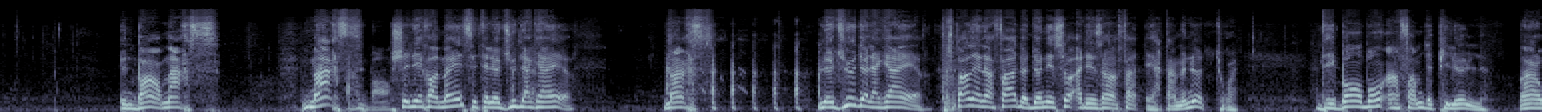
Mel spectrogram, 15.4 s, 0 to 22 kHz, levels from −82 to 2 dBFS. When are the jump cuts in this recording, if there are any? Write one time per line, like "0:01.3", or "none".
0:12.2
